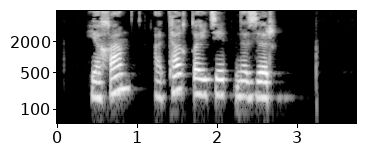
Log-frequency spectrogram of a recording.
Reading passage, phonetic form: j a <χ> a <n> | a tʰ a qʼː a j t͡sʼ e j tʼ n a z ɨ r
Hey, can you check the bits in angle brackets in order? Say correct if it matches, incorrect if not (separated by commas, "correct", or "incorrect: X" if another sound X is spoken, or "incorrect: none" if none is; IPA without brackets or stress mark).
correct, incorrect: m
